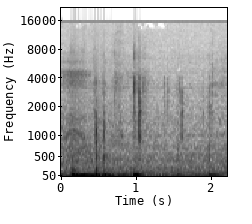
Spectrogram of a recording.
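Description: Close-miked mouth sounds with no voice: a breath that thumps the microphone, then a few sharp wet clicks of lips and tongue, the loudest about a second in.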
